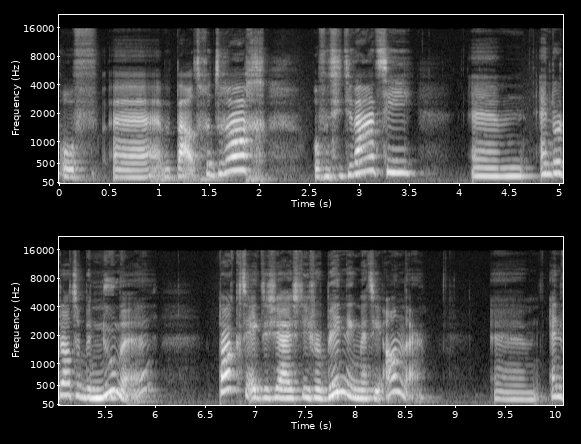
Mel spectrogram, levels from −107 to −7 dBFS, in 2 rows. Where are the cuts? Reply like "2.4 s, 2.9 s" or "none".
none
